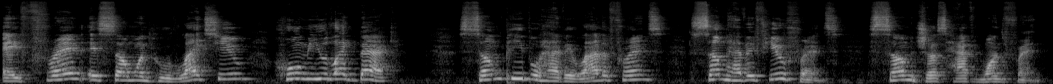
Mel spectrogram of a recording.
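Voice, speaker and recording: Speaking slowly in a high, slightly bright voice, this man is very animated as he reads a picture book to little kids. He's a teacher, and he keeps turning to the children with casual comments and direct questions.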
